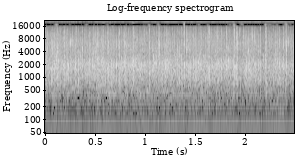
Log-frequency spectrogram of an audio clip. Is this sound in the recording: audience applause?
yes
